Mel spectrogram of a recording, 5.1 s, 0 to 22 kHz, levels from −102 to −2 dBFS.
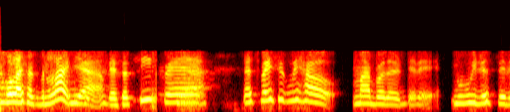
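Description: Across the whole speech clip the voice sounds hoarse and grainy, with a noisy edge. This is the Speex codec at around 11 kbps. That CELP bit budget leaves too few bits to code the excitation, so the roughness is plainly audible.

From 1.51 to 1.56 s the voice smears into a brief, fading stretch of sound and stays weak just after. This is VoIP packet loss concealed by the speech codec. About 40 ms of audio went missing, which fits two lost 20 ms frames. The decoder stretched its last pitch and filter with falling gain, and it needed a moment to recover once packets returned.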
